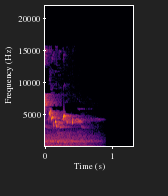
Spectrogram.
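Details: A European robin singing around Wargrave gives a brief song fragment: a quick run of thin, high, tinkling notes that falls slightly in pitch and fades within a second.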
